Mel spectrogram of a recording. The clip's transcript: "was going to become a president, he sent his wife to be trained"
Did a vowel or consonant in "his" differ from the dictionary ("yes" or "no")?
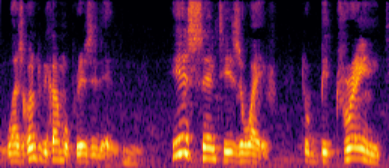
no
